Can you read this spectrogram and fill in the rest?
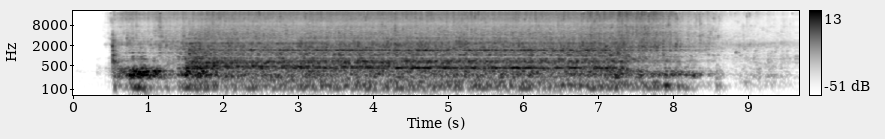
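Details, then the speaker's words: Toilet flush after repairing its fill-valve muffler: strong rush of water easing into a soft, even refill with no shrill hiss, a big improvement over the noise without the muffler. "yeah i think that did make a pretty big improvement"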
